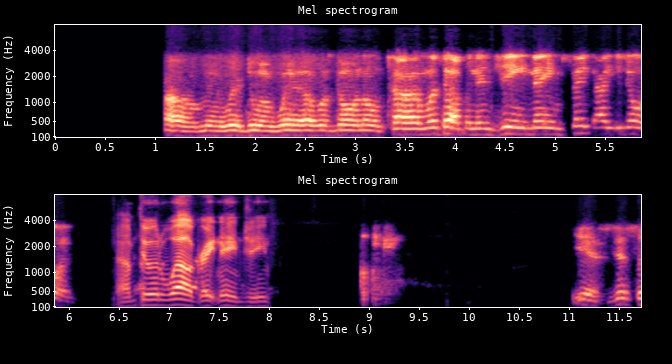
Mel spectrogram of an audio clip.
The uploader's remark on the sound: LIVE Warchant Gameday Postgame Call-In Show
